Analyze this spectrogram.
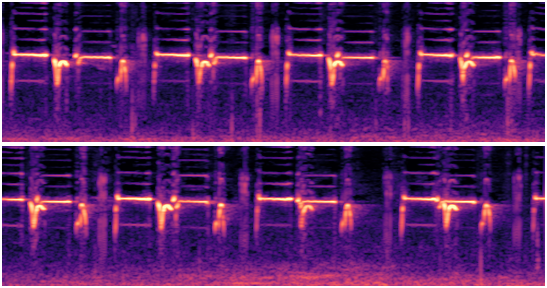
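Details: Male prinia song meant as a lure to set birds singing: a continuous chain of high, even-pitched whistles, each clipped by a falling chip, repeated around once a second, with soft low noise midway.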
